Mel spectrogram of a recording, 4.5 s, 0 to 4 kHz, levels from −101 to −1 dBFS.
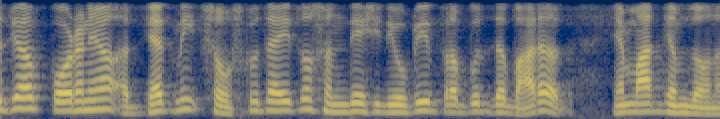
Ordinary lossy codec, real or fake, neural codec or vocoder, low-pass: none; fake; codec, 16 kHz, 1 kbps, X-Codec, HuBERT features, trained on LibriSpeech; 3.6 kHz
